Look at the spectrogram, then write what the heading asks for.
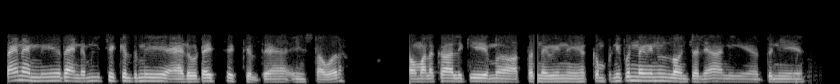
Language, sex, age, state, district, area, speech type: Marathi, male, 18-30, Maharashtra, Sangli, urban, conversation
